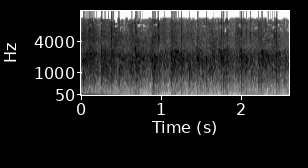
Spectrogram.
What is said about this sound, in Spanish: Gracias a todos por esos aplausos tan espontáneos.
